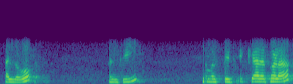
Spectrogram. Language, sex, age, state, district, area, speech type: Dogri, female, 18-30, Jammu and Kashmir, Kathua, rural, conversation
